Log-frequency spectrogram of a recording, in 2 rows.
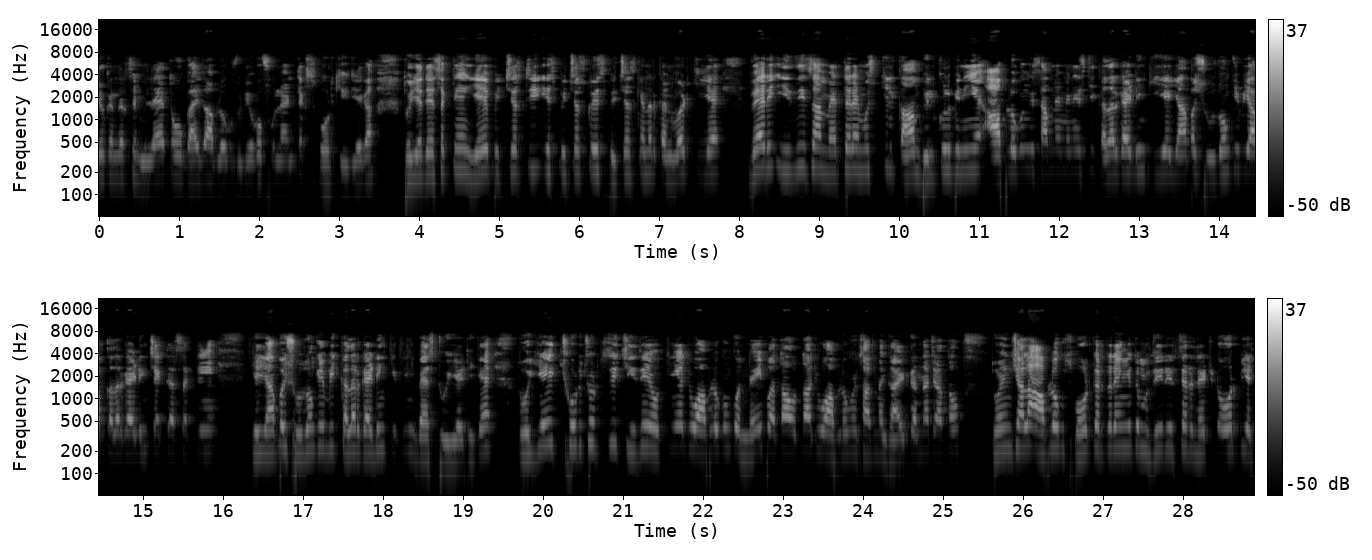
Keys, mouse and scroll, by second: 0.3 scroll up 1, 0.7 click, 0.9 scroll up 1, 3.1-4.8 drag, 5.2 scroll down 1, 5.8 click, 6.9 scroll down 1, 7.7-8.7 scroll down 1, 9.0 click, 9.3 scroll down 1, 13.4-14.0 scroll down 1, 14.0-15.6 drag, 15.6-16.1 scroll down 1, 16.3 click, 16.6 scroll up 1, 17.3-19.7 drag, 19.7 click, 20.7 click, 21.5 click, 22.6 click, 24.0 click, 25.1 click, 26.3-28.6 drag, 28.6 click.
